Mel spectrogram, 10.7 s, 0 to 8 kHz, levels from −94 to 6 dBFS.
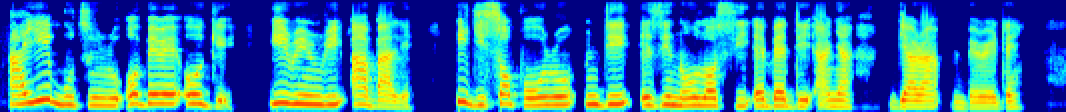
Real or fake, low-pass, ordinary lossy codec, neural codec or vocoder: real; 7.2 kHz; none; none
